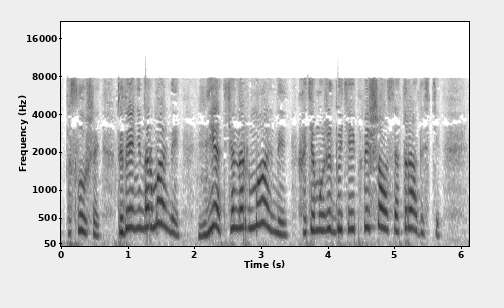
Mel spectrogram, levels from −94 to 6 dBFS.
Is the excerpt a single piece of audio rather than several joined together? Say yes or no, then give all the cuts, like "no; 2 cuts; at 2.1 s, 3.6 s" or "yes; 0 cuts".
no; 2 cuts; at 1.0 s, 3.5 s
